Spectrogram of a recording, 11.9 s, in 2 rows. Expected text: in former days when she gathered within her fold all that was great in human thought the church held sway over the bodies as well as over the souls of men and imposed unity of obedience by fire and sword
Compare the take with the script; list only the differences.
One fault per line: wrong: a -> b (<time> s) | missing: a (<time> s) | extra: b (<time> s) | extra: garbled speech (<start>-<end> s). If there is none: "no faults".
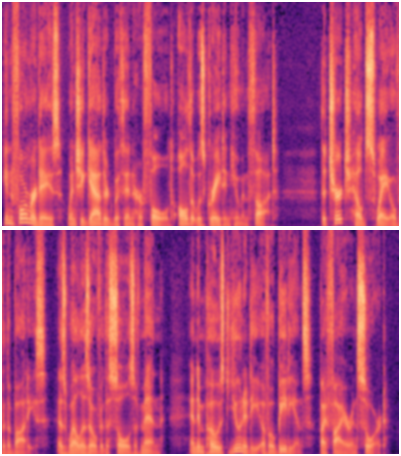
no faults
